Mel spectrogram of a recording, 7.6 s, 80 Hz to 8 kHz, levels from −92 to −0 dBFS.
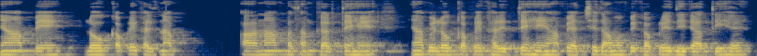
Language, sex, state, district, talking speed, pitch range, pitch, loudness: Hindi, male, Bihar, Saran, 190 wpm, 130-140 Hz, 135 Hz, -16 LUFS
